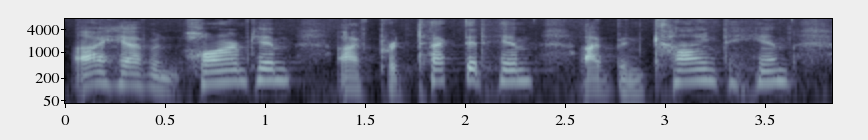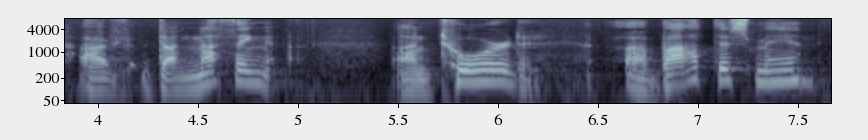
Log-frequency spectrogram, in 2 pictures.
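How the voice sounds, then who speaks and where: A man's voice: fairly high pitch, big pitch swings, unhurried, voice pushed up. A fed-up, vengeful warrior leader ranting about ingratitude, as a man puts him on. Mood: indignant. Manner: indignant, venting grievances.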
